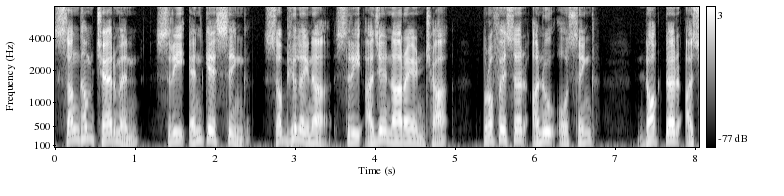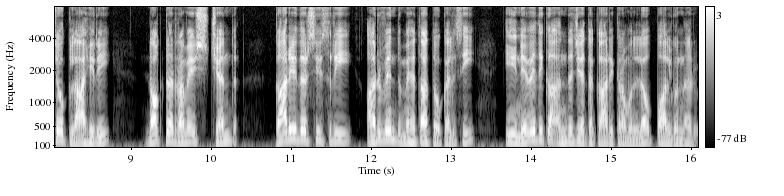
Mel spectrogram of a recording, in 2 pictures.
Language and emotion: Telugu, neutral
